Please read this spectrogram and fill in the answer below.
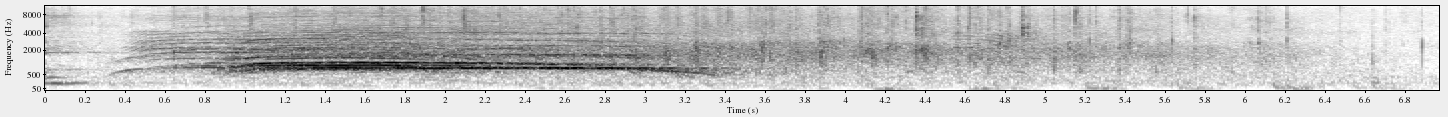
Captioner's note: applause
